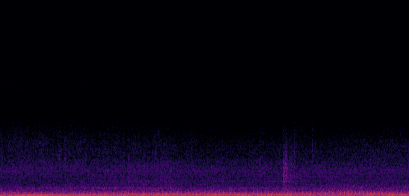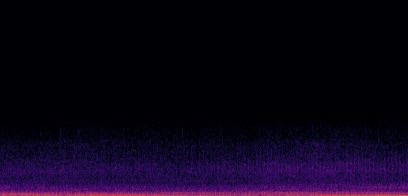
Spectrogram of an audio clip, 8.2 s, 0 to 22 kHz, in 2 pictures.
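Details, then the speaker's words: Craftsman LT2000 riding mower, almost 20 years old, after a new carburetor and new deck spindles, mulching with the blades engaged. It holds a steady low drone under load with no surging or knocking; running fantastic. "all right guys well this machine is running fantastic"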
